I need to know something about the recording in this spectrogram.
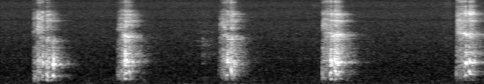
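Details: Five short, harsh cough bursts at steady intervals in a quiet room; cough.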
